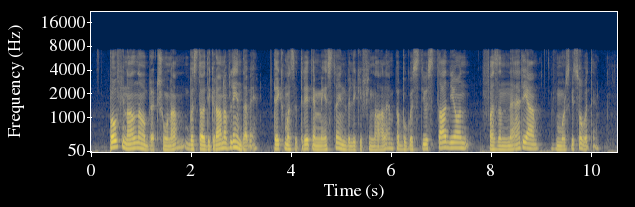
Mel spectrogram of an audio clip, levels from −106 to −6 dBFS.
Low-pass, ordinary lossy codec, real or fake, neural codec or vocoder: 7.2 kHz; none; real; none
